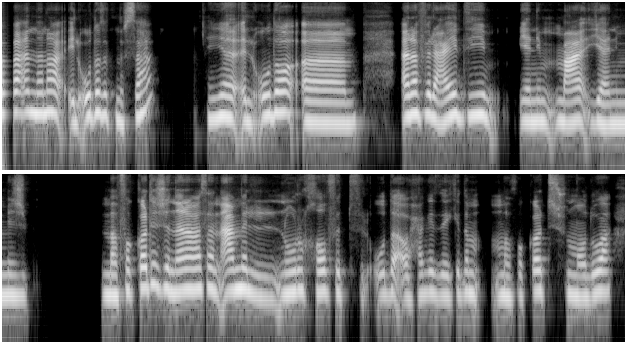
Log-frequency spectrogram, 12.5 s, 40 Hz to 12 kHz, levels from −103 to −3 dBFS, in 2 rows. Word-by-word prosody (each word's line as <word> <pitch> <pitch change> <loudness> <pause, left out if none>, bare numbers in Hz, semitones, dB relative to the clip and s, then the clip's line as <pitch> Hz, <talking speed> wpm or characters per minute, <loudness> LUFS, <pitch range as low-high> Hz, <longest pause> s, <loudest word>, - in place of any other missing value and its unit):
بقى 280 +1 +1
إن 275 -1 +3
أنا 275 0 +4
الأوضة 245 +7 +1
ذات 255 -3 -3
نفْسها، 245 - -1 0.6
هي 230 -2 +2
الأوضة 255 +7 +2
آمم، 200 -1 +2 0.4
أنا 265 +2 +7
في 260 - -3
العادي 250 +2 +2 0.3
يعني 210 0 0
مع 205 0 +4
يعني 195 -1 -2
مش 195 0 -2 0.8
ما 200 -1 0
فكّرتش 250 +6 0
إن 220 -3 +1
أنا 235 +1 +5
مثلًا 245 -2 -1
أعمل 220 -6 +2
نور 220 +2 0
خافت 215 0 -5
في 185 - -25
الأوضة 205 0 -7
أو 180 - -4
حاجة 200 +4 -6
زي 195 -1 -6
كده، 205 +1 -6
ما 195 -1 -4
فكّرتش 220 +4 -5
في - - -19
الموضوع، 200 +2 -1
215 Hz, 165 wpm, -21 LUFS, 195-245 Hz, 0.8 s, أنا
